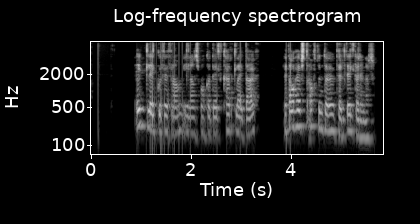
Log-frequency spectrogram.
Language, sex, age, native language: Icelandic, female, 50-59, Icelandic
